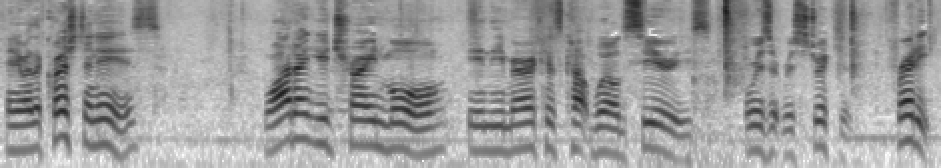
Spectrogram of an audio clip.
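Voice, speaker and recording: Brief: young male host, slightly high voice, cheerful and jokey, outdoor handheld vlog. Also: normal speed, a little mellow, slight background noise. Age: young adult. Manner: cheerful, joking, reads questions aloud. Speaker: sailor hosting a fan Q&A. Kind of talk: casual on-camera chat. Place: outdoors at a boat tent by a harbour. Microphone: handheld camera close up.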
